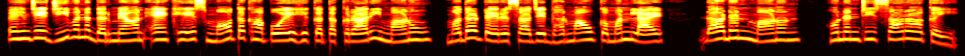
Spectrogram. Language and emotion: Sindhi, neutral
